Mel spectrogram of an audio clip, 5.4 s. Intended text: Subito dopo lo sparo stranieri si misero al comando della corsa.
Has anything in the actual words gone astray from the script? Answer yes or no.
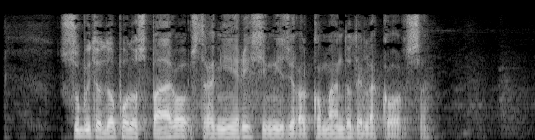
no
